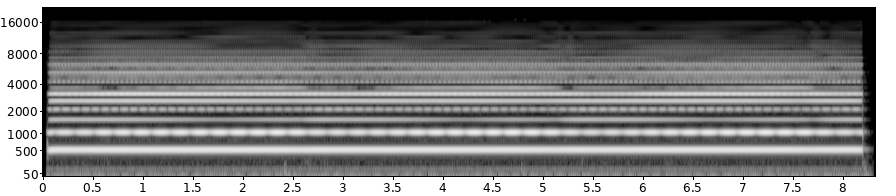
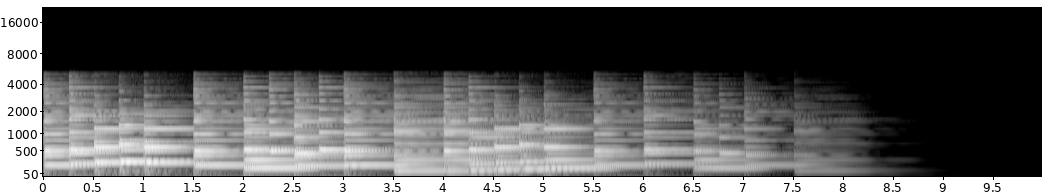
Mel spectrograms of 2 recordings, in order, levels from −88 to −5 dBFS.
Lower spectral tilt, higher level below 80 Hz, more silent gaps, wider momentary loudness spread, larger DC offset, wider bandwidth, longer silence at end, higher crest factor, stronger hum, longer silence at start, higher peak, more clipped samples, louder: second, 2 dB/octave vs -9.5 dB/octave; about the same, -48 dBFS vs -52 dBFS; neither; second, 3 LU vs 15 LU; neither; first, 12.5 kHz vs 5.4 kHz; second, 0.1 s vs 2.25 s; second, 10 dB vs 18 dB; neither; about the same, 0.05 s vs 0 s; about the same, -2 dBFS vs -2 dBFS; neither; first, -12 LUFS vs -18 LUFS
